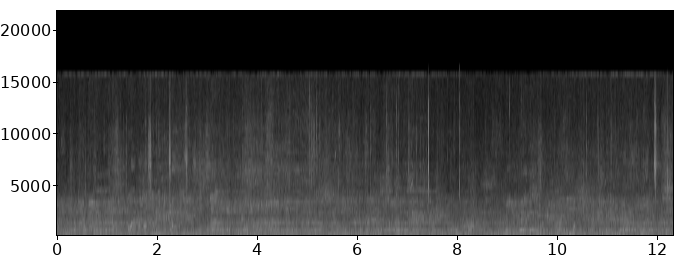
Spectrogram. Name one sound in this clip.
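A large crowd chatters loudly all around in an echoing hall.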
